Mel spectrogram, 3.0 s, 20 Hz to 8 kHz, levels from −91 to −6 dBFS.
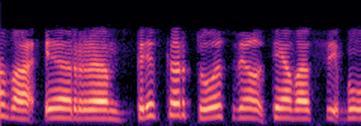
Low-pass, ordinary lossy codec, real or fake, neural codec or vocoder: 7.2 kHz; MP3, 24 kbps; fake; autoencoder, 48 kHz, 32 numbers a frame, DAC-VAE, trained on Japanese speech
